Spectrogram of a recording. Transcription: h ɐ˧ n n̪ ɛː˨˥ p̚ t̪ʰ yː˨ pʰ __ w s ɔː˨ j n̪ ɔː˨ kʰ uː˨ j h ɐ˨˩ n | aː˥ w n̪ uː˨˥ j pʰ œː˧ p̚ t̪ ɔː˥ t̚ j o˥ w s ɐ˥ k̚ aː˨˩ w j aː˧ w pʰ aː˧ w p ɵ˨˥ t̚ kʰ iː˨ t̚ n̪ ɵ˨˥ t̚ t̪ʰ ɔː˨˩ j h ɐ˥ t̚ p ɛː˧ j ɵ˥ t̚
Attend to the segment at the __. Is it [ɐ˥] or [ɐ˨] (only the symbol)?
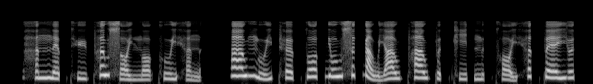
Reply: ɐ˥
